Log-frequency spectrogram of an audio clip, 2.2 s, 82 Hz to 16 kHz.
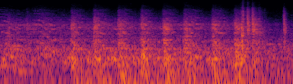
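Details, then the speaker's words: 1999 GMC Sierra with 175k miles at auction, fuel pump audible: starter cranks in uneven pulses, some strokes louder than others, and the engine never fires; crank no start, uneven compression suspected. "Oh. That don't sound good. Let's try it again. That didn't sound good at all. It's got gas. I hear the fuel pump."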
